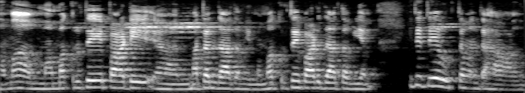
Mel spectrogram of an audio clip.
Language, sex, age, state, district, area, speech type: Sanskrit, female, 30-45, Telangana, Ranga Reddy, urban, spontaneous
